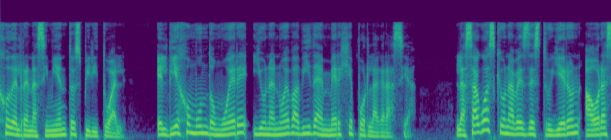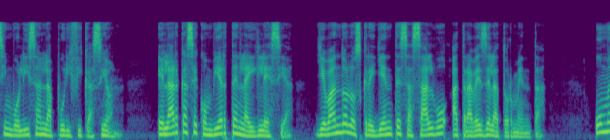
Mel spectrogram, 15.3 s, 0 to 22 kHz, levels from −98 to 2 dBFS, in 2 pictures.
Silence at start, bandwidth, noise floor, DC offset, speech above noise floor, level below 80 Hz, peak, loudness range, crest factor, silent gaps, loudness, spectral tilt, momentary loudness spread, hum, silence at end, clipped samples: 0 s; 12 kHz; -65 dBFS; under 0.1%; 47 dB; -50 dBFS; 0 dBFS; 2 LU; 18 dB; none; -18 LUFS; -5 dB/octave; 7 LU; none; 0 s; under 0.1%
